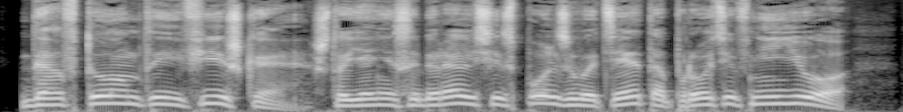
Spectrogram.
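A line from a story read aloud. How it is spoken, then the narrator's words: Exclaiming. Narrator (Russian): воскликнул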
